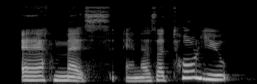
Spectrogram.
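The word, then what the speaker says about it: Hermès: Her er we pronounce H. Hermess and as I told you makes the sound.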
